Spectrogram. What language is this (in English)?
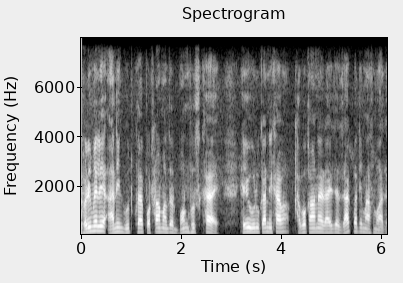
Assamese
